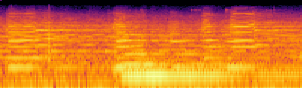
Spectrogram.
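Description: A string quartet playing: a short repeated violin figure, joined about a second in by a held lower note.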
